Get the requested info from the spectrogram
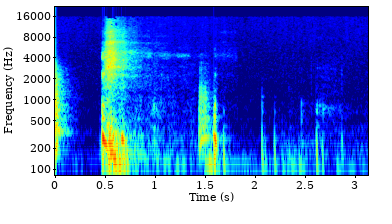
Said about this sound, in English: So, how does that mic smell? Oh, and a sneeze, huh? Allergic to that fart. Ugh, it's got to smell horrendous over there right now. Ah, it's not good. The mic is all covered in your fart.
